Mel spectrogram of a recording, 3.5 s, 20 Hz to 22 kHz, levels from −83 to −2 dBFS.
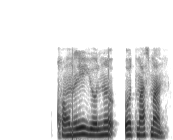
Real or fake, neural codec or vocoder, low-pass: real; none; 5.4 kHz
